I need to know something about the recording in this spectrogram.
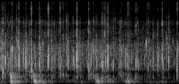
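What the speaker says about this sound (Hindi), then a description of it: "तो जोर से इन बच्चों के लिए ताली बजा दें मेहरबानी करके" An audience claps for children at a faith drama performance, a dense, steady patter of many hands close and moderately loud, with no other sound standing out.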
